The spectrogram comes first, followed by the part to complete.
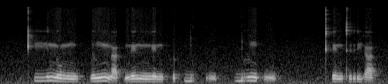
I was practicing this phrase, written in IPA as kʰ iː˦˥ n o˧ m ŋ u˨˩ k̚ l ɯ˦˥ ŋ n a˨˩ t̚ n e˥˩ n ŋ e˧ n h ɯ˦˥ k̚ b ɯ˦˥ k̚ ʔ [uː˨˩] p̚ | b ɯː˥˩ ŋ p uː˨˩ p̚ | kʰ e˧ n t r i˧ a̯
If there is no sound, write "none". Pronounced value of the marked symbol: uː˨˩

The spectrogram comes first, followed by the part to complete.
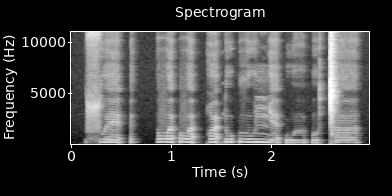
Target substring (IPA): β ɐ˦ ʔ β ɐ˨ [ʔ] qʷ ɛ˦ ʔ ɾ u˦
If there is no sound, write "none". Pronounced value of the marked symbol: ʔ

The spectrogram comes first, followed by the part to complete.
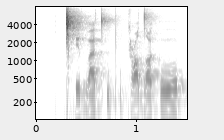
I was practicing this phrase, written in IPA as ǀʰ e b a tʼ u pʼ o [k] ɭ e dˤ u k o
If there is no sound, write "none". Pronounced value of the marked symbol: k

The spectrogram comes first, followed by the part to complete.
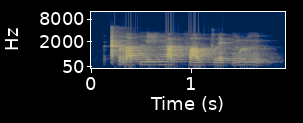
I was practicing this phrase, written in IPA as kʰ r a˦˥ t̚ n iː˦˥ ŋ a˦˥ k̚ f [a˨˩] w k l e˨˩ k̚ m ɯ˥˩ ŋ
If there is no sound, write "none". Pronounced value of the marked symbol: a˦˥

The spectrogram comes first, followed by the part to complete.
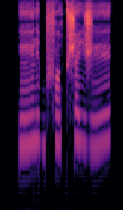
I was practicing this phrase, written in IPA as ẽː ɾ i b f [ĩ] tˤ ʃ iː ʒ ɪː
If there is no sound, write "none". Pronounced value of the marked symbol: ĩ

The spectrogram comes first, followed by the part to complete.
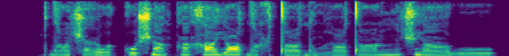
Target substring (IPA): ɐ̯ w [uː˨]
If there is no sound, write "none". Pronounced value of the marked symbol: uː˦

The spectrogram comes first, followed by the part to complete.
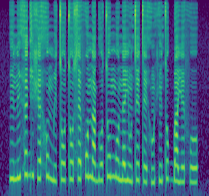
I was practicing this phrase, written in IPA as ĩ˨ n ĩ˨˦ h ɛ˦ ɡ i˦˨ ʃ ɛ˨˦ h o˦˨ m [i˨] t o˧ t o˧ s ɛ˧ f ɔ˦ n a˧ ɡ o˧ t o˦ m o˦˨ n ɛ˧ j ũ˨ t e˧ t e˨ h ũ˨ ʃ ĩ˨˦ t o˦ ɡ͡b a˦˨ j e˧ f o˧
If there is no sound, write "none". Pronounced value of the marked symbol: i˨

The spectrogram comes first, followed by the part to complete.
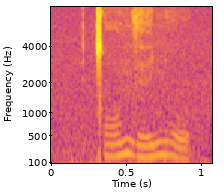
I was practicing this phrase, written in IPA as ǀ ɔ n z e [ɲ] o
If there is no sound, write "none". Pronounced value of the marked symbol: ɲ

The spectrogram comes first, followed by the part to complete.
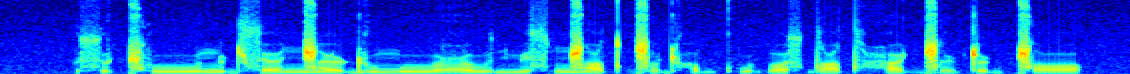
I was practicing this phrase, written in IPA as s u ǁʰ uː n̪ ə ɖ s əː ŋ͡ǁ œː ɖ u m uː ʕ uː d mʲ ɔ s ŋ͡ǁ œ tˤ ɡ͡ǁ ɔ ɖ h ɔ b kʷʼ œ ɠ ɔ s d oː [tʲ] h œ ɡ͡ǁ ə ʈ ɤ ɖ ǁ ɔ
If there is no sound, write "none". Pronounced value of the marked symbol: tˤ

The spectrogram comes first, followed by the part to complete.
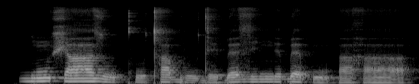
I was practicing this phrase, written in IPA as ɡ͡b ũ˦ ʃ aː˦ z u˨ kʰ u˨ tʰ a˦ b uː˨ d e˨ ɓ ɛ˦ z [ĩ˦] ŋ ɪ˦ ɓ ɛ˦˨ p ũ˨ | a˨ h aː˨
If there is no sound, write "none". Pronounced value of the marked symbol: i˦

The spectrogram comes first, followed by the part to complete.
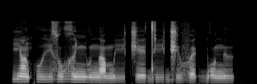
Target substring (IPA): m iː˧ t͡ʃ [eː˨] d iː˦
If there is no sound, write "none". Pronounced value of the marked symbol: eː˧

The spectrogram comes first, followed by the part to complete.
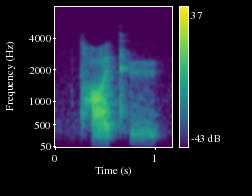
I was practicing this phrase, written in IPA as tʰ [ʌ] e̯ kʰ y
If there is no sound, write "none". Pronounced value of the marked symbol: ɑ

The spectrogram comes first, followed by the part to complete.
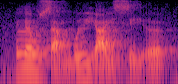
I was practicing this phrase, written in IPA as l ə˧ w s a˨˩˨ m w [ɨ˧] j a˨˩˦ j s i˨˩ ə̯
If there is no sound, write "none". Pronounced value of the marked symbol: ɨ˧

